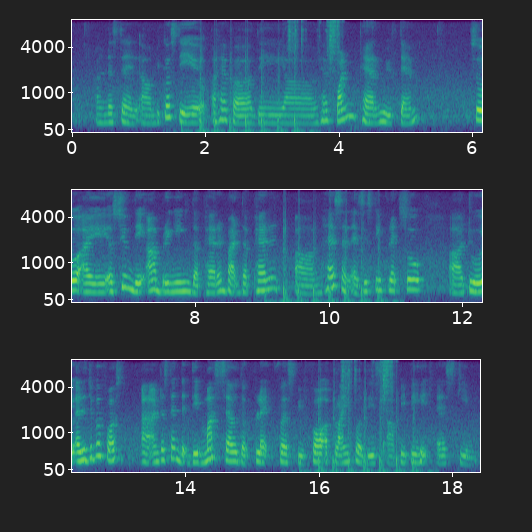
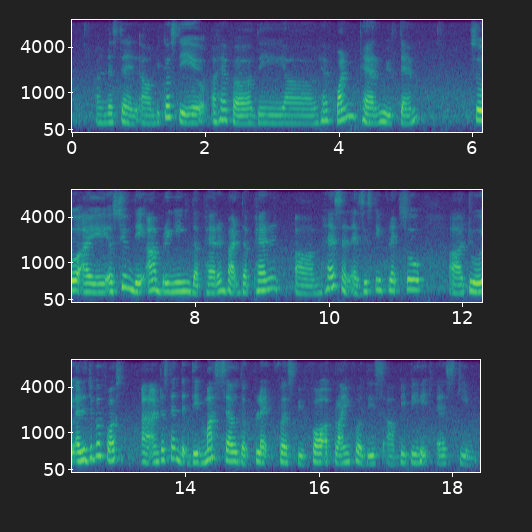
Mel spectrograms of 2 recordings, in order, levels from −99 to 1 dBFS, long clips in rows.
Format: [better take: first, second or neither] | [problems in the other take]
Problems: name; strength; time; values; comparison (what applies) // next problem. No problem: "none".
second | background sound (Knock + Cutlery, silverware); 14 dB below the speech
